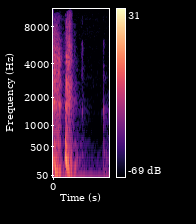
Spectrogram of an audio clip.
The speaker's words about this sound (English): It was a dog barking or something, maybe. I don't know. Someone sneezed.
